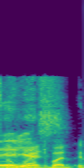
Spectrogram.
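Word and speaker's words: The VVitch: And I think this movie, well, that's how it's spelled. It's 2 V's. I know it's The Witch, but people say it as The Witch.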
